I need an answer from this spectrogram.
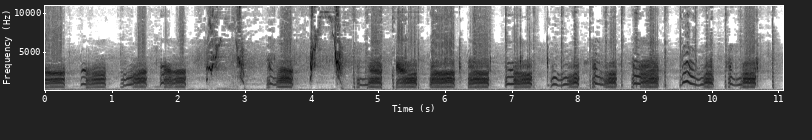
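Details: Baby macaque abandoned by its mother, crying: loud, harmonic wailing calls about half a second each, repeated roughly twice a second in a long series, some with wavering, up-and-down pitch.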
